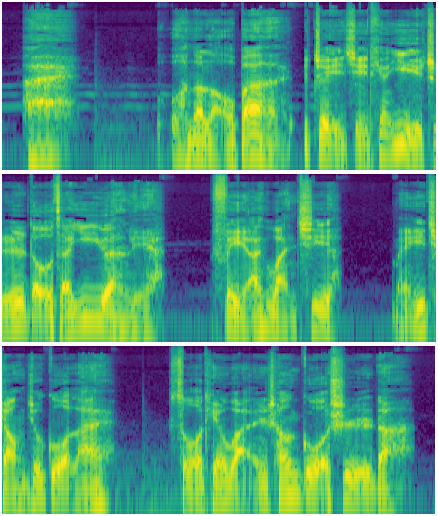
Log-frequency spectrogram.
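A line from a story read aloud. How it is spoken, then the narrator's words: Old man sighing. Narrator (Chinese): 老头叹了口气，说道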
